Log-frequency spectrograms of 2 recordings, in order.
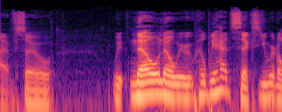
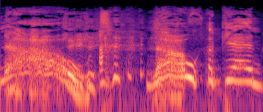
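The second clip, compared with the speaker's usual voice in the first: screaming, higher. Retelling how a friend reacted to opening boxes: imitating someone screaming. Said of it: "he'd be screaming".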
